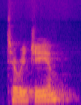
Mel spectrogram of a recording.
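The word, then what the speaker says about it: pterygium: is one of the first nail disorders it's pronounced terium and what it is is inward advance of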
